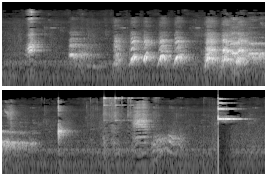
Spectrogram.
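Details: Pet parrot at a window in Las Vegas, Nevada, known to talk, whistle, throw kisses and make sound effects: a rapid run of varied speech-like squawky syllables, a few harsh noisy bursts, then one sharp high whistle at the end.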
